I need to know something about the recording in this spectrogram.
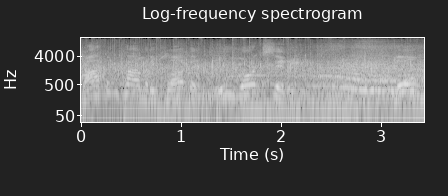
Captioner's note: car whirring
